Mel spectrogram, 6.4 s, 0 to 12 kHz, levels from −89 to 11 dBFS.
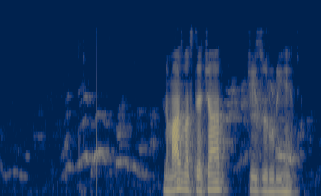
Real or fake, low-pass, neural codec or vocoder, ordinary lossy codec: real; 7.2 kHz; none; Opus, 64 kbps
